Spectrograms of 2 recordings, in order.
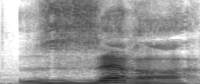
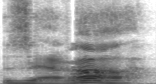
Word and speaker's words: zera: And the word zera, meaning seed, also has two syllables, and it's also zera, not zera, right? So it's the first of two of its two syllables is accented, makes it segalit, even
